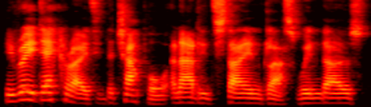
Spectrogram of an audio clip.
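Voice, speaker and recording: Man, low-pitched voice, scripted documentary narration, measured factual reading. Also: lively intonation. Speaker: channel host narrating a history video. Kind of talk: scripted narration, read aloud.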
